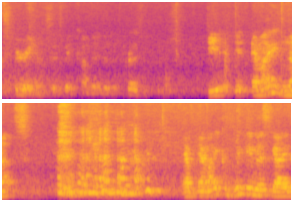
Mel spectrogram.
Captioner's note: laughter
